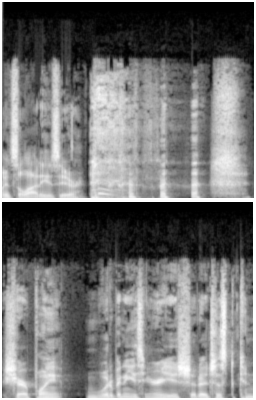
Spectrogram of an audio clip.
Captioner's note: laughs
